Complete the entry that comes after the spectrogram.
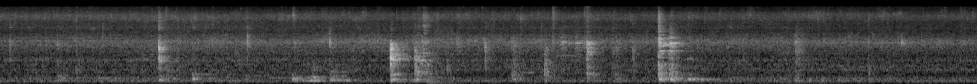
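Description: Fish roe frying in hot oil in a nonstick kadai: a steady sizzle, broken by a few sharp clinks of metal utensils against the pan, the loudest about four seconds in and again near seven seconds.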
